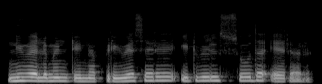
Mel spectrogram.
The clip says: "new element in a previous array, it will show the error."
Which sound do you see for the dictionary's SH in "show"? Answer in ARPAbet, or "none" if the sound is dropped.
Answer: S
